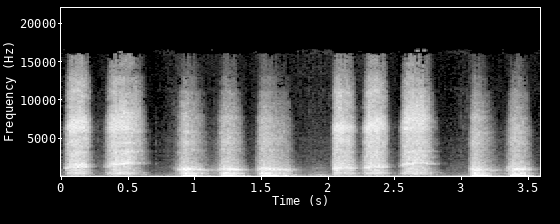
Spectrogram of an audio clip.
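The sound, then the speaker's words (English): Rhythmic, staccato breathing demonstrated by a man: many short, sharp breath bursts in quick succession, separated by brief pauses, with an even, loud pulse and no speech. “So I'll see if I can make the sound for people listening. So I can breathe rhythmically but staccato.”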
